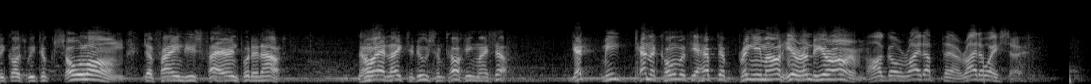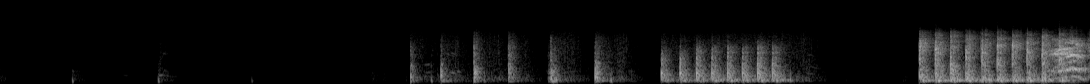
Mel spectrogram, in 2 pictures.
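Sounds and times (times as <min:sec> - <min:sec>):
speech: 0:00.0 - 0:03.0, 0:03.6 - 0:10.4
loud knocking on a door: 0:15.0 - 0:18.9, 0:20.1 - 0:21.7.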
